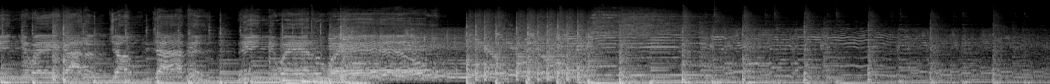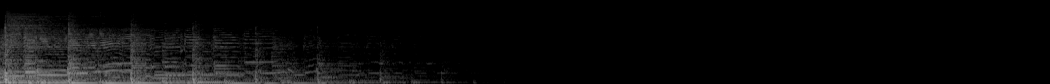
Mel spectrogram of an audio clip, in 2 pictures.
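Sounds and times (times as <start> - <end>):
variety band playing: 0.0 - 14.2.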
